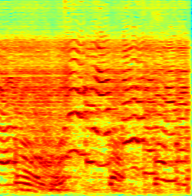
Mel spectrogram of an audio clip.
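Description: Electric guitar played loud and distorted: a held note breaks into repeated swooping pitch bends that dive and rise again.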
